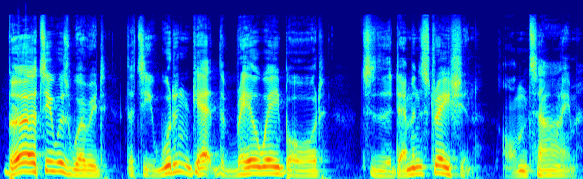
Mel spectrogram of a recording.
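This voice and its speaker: A man's voice: medium pitch, animated, unhurried, darkish tone. A man reading a children's story aloud in a narrating style. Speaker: storybook reader.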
